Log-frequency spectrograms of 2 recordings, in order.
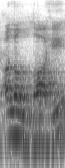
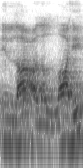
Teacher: اللہ, لام کتنے ہیں اس میں, اللہ میں دو ہے, الف لام لام الف, تو اللہ, اللہ, اللہ, لام اللہ کا لام موٹا پڑیں گے, پیچھے زبر ہے, اللہ, ہاں سینے سے نکالیں گے, اللہ اللہ.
